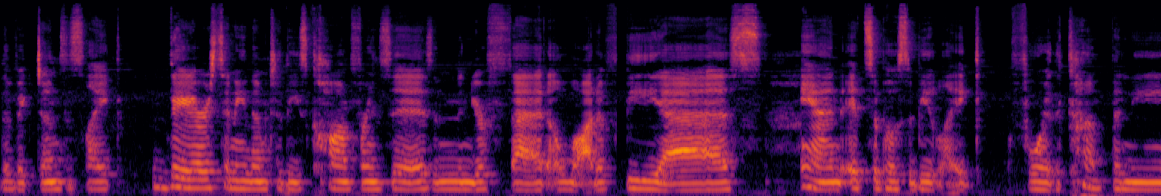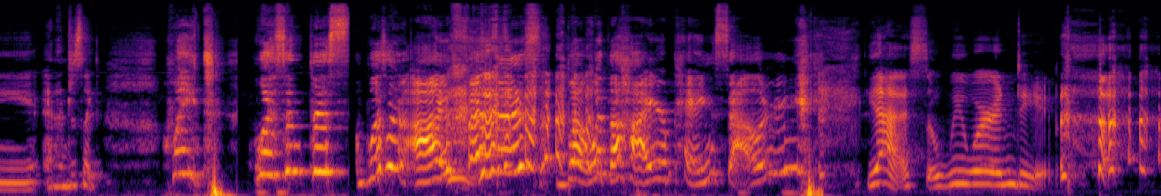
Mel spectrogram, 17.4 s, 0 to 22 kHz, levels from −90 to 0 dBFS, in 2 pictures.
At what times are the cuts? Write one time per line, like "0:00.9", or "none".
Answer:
0:15.0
